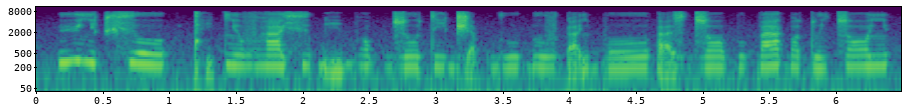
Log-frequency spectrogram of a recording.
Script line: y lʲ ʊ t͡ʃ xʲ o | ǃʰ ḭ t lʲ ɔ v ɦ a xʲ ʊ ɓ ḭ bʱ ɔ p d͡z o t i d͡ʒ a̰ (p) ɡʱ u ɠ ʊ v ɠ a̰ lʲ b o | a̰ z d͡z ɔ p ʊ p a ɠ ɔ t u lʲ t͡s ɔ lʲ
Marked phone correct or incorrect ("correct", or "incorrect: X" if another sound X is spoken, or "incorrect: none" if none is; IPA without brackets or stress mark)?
correct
